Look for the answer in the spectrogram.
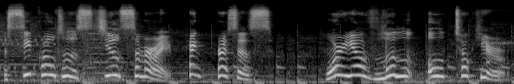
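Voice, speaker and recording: A woman's voice: very high-pitched, sing-song, moderate pace, fairly bright tone, soft background music, pitched above the performer's own voice, exaggerated voice. A woman reading a boastful, sneering nerdy male TV director in a video game, talking in slang.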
